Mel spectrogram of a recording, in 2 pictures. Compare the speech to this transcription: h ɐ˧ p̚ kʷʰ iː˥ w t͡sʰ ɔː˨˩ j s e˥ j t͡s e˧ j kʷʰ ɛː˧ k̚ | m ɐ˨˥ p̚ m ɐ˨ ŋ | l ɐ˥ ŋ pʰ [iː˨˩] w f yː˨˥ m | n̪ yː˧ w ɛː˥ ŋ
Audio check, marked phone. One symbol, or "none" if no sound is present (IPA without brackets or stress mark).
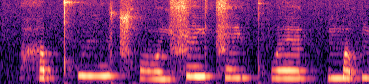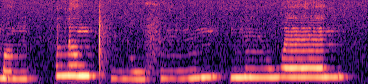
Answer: iː˨˩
